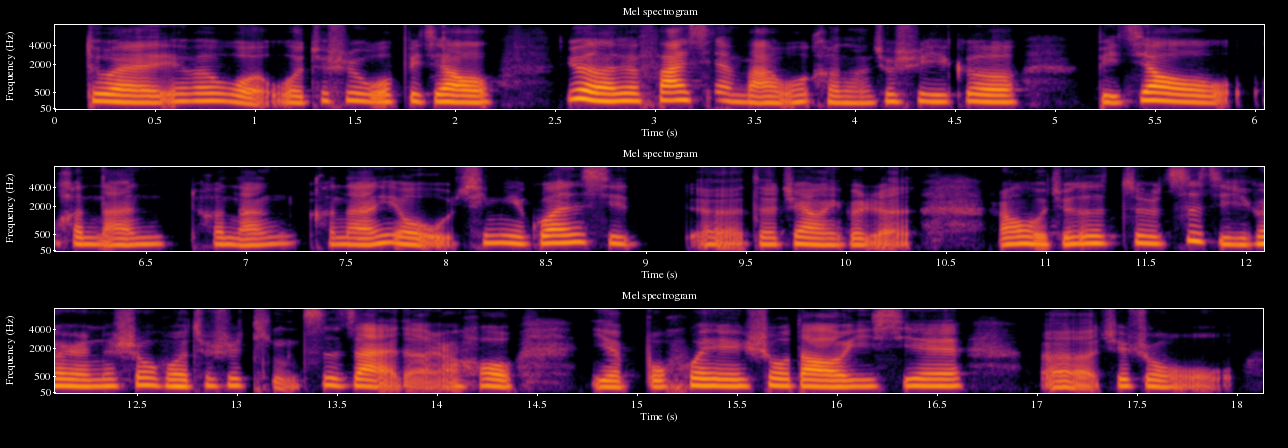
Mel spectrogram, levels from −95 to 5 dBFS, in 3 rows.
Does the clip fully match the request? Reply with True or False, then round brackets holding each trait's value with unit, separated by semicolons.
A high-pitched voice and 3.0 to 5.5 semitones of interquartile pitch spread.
False (195 Hz; 2.6 semitones)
